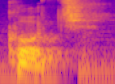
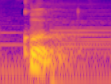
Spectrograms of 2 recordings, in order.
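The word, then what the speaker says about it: 꽃: Esta palabra no se pronunciará coch, se pronuncia cot.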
